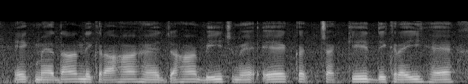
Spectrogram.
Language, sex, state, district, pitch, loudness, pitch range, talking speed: Hindi, male, Uttar Pradesh, Etah, 115 Hz, -20 LUFS, 110-120 Hz, 165 wpm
